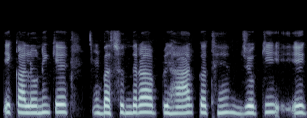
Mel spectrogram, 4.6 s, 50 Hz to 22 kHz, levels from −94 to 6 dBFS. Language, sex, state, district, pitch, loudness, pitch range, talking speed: Surgujia, female, Chhattisgarh, Sarguja, 235 Hz, -17 LUFS, 225-245 Hz, 130 wpm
